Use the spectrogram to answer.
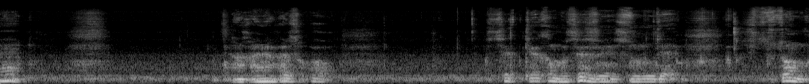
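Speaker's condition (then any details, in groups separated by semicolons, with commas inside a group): Tongue cancer, partial glossectomy; partial glossectomy twice, about half tongue removed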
